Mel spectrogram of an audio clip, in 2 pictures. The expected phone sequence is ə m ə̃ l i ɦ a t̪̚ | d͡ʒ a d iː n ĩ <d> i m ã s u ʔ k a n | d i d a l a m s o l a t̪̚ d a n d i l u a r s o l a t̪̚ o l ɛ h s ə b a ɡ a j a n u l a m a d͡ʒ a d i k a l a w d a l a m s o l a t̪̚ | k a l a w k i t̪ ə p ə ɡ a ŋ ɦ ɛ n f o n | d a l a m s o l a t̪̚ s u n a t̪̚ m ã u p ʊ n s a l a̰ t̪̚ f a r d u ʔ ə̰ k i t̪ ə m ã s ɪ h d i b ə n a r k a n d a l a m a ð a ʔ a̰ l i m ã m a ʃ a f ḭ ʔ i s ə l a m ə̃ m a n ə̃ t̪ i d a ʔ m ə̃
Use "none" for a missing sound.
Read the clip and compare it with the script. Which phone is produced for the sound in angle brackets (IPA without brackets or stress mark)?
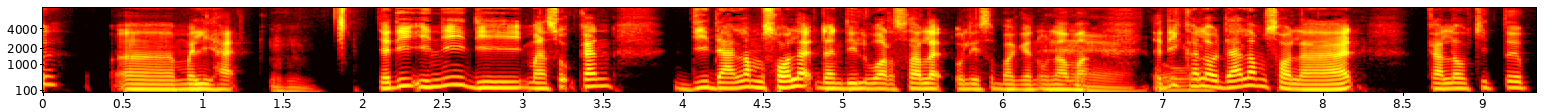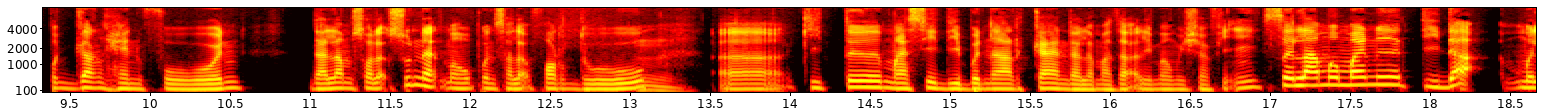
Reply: d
